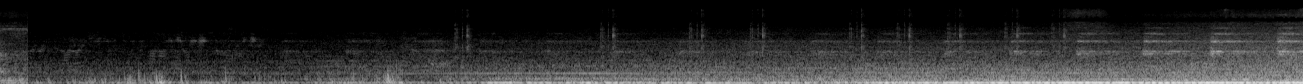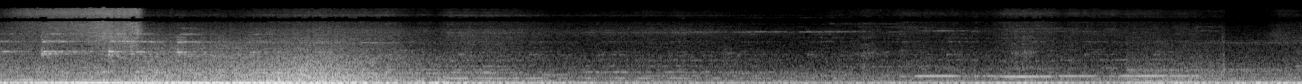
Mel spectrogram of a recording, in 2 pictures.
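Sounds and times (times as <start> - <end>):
train rumble: 0.0 - 26.0
high squealing tones: 17.5 - 25.3.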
